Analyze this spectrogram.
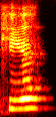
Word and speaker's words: Zakia: so as a kid is it Zakia it's Zakia Zakia yeah am I saying it right yeah okay so Zakia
